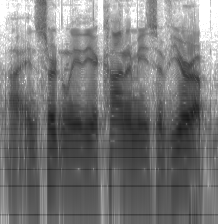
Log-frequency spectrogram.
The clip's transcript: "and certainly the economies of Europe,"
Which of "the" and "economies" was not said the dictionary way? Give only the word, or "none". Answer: none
